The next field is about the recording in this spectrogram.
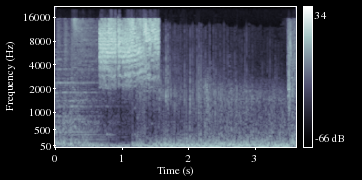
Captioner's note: electricity buzzing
